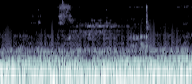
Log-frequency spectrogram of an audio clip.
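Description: Car traffic rumbling steadily close by while a person sits stuck in it, a low continuous drone with a couple of faint hisses passing over it.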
